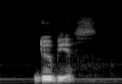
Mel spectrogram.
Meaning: 1. Arousing doubt; questionable; open to suspicion 2. In disbelief; wavering, uncertain, or hesitating in opinion; inclined to doubt; undecided
- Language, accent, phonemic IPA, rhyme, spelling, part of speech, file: English, US, /ˈdu.bi.əs/, -uːbiəs, dubious, adjective, En-us-dubious.ogg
